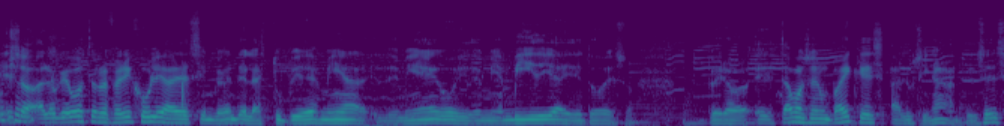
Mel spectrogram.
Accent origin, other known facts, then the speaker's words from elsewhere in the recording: Buenos Aires, Argentina; yo nací en Buenos Aires, pero mi papá es fue un peón de campo, de Bolívar, mi mamá fue una costurera de campo de Las Flores, y yo me crié en Buenos Aires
